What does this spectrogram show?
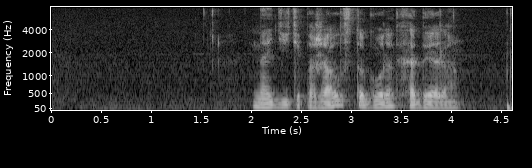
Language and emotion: Russian, neutral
